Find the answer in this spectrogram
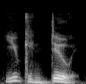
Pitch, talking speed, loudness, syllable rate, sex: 120 Hz, 275 wpm, -16 LUFS, 5.3 syllables/s, male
